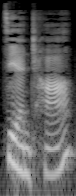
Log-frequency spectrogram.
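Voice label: "jian3cha2", Chinese; jiǎnchá; 检查; 検査する、点検する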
